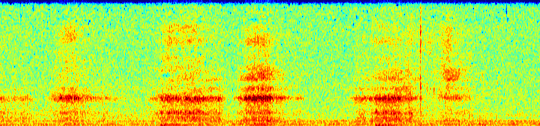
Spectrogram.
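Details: Snoring: soft, repeated snoring breaths with a low rumble and a faint whistle over steady room hiss.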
